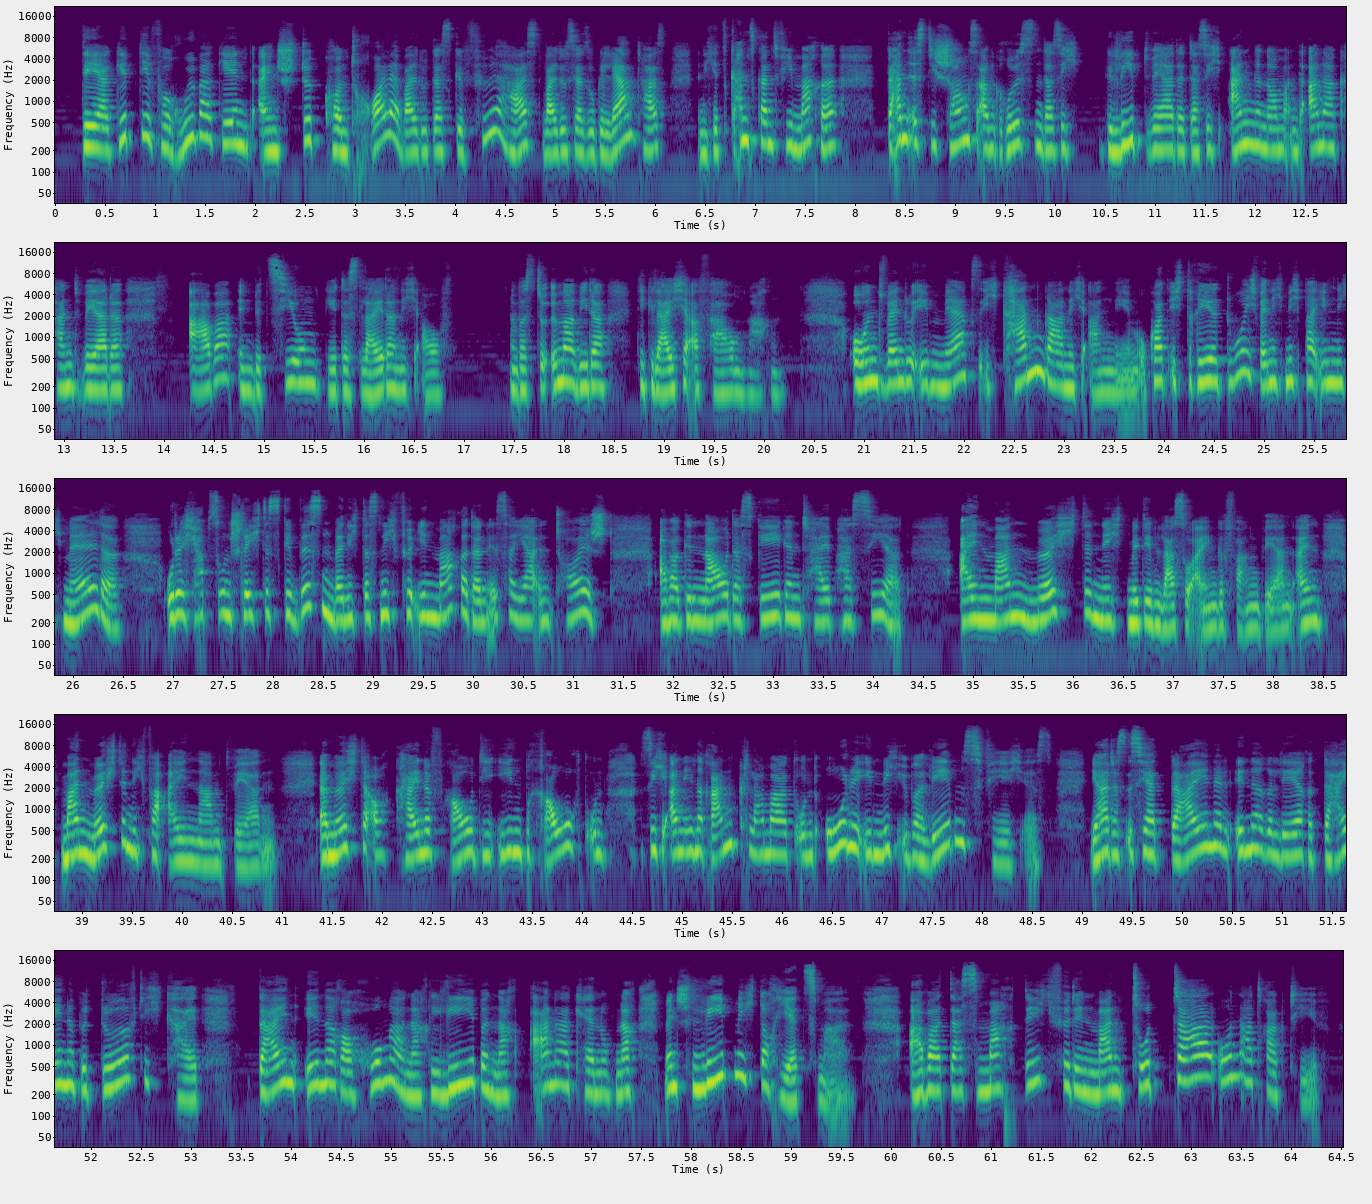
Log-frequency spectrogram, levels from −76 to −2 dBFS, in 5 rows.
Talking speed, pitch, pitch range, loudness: 160 wpm, 225 Hz, 200-255 Hz, -19 LUFS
